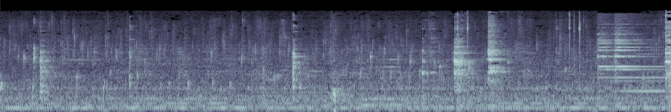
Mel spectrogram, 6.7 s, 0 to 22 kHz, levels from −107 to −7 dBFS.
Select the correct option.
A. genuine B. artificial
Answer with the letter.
A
